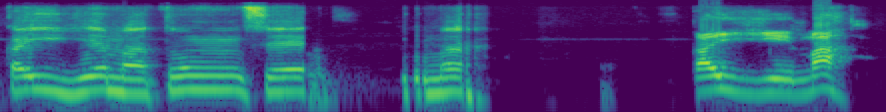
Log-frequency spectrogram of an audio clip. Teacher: وقف میں یہ تا ہائے ساکن سے بدل جاتی ہے. مثلا قیمۃ سے قیمہ.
